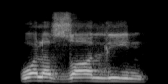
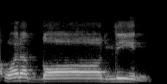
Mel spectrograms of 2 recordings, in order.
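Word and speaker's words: wala dhalin (ولا الضالين): So you don't say, wala zalin, wala dhali, wala dha, because it's a dha, wala dhalin, etc.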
